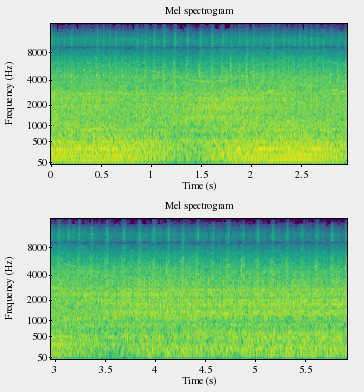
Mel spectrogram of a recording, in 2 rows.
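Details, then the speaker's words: 1993 Ford F250 IDI diesel at idle while hunting for a bad injector, noise seeming to come from one side of the engine: clatter with a slightly uneven beat and an occasional skipped pulse; mild miss, cause not pinned down. "well has a slight Miss want to drive it around a little bit"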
